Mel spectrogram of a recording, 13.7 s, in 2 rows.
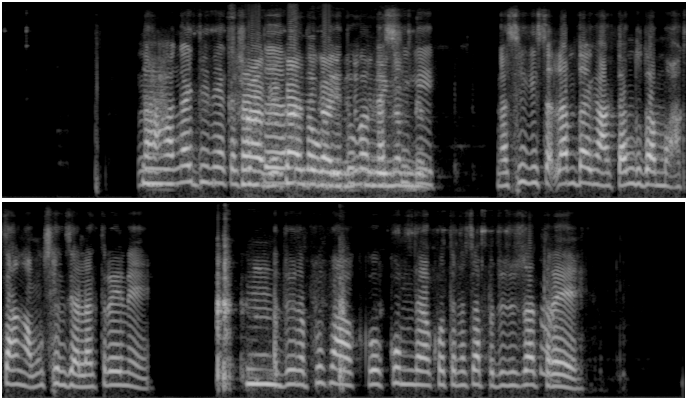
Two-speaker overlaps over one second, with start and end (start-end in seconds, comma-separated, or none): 2.3-4.3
